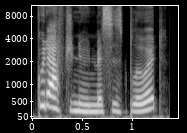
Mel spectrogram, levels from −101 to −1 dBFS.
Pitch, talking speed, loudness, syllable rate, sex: 240 Hz, 165 wpm, -19 LUFS, 5.8 syllables/s, female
